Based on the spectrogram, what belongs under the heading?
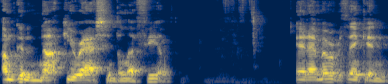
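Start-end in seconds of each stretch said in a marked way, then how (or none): none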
